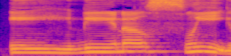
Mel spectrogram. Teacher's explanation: huruf shad dia walaupun kasrah dia tetap dibaca tebal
